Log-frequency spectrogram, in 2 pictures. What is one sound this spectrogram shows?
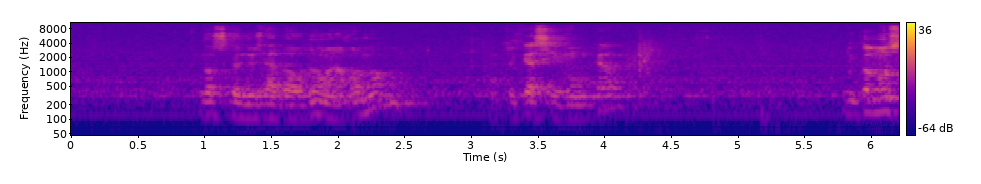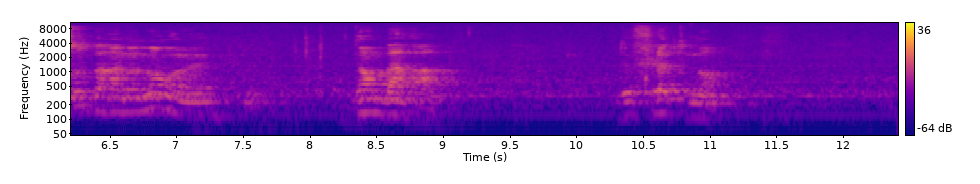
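A middle-aged man speaks calmly and slowly into a microphone, with long pauses.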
